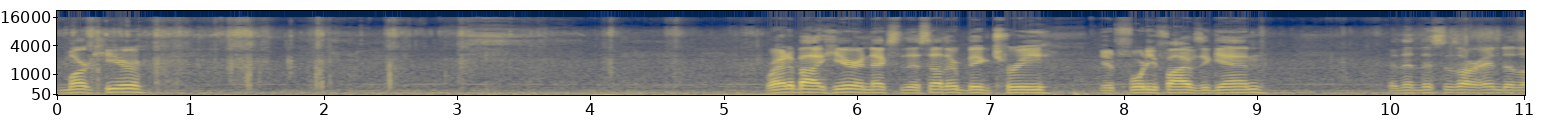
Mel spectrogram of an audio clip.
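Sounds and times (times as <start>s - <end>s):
footsteps on dry leaves: 0.0s - 6.6s, 8.9s - 11.0s
faint steady hum: 0.0s - 11.0s.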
